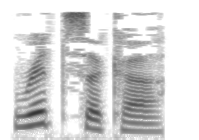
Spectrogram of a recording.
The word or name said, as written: ritsuko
